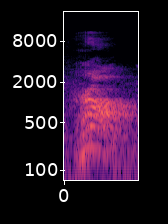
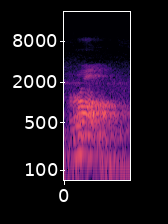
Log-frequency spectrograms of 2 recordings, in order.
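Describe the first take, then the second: First: The r is trilled with a strong, harsh vibration. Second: The r is trilled with a light, gentle vibration. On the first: The speaker calls it wrong. "getaran yang keras atau kasar ... nah itu salah" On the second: The speaker calls it right. "dengan getaran yang lembut"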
